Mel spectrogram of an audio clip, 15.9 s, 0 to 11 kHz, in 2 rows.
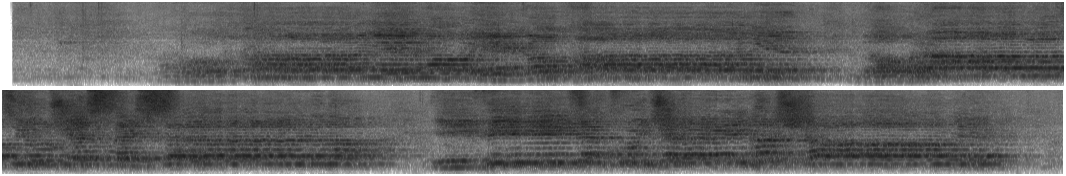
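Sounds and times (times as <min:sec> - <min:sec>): men's choir singing: 0:01.2 - 0:15.9.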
